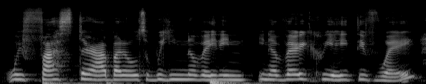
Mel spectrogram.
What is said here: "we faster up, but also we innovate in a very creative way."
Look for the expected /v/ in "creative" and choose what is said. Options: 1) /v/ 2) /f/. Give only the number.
1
